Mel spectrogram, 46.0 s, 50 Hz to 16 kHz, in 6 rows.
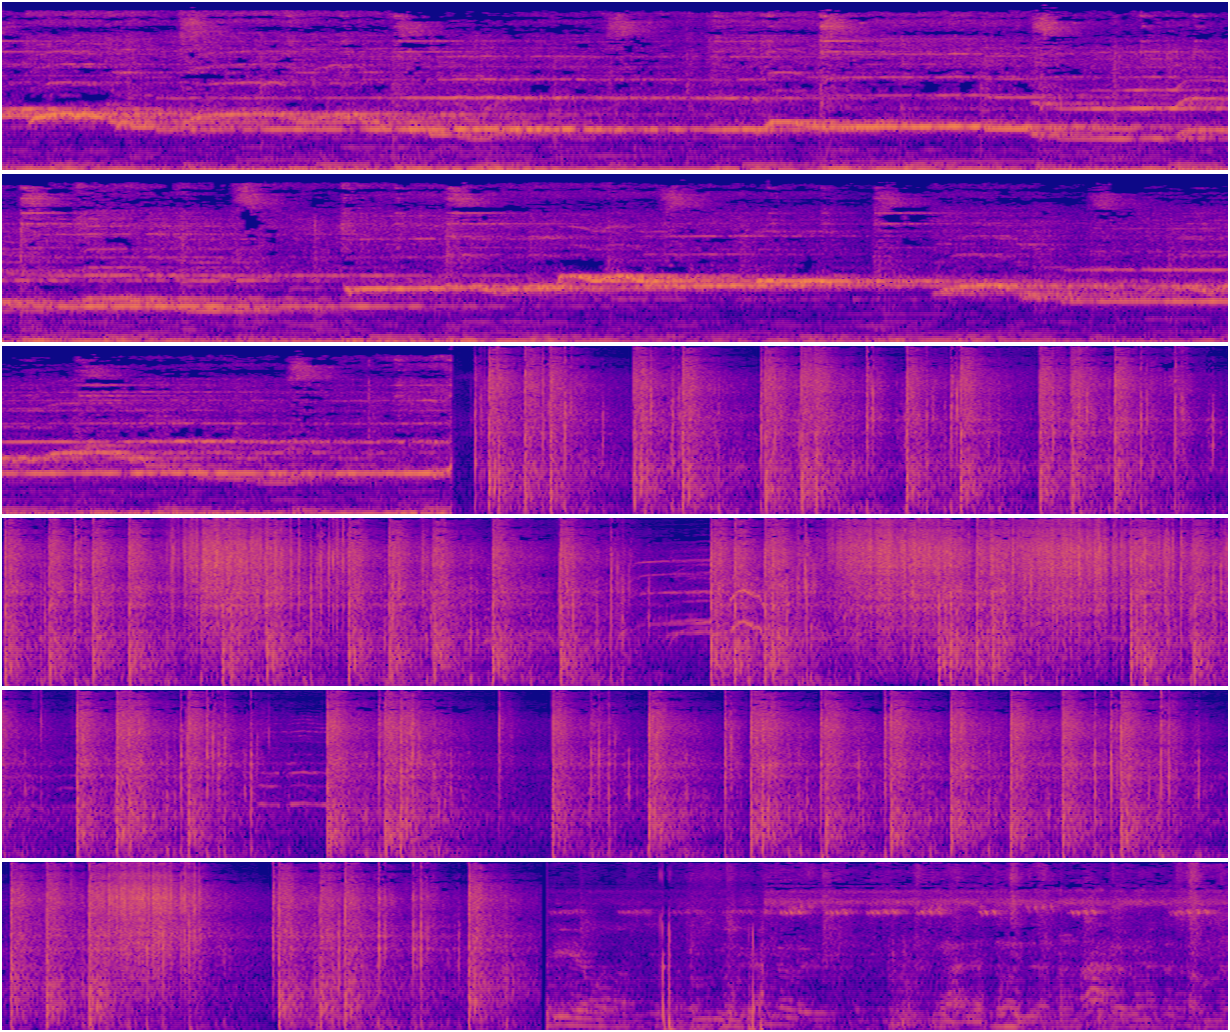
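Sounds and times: background music: 0.0s - 18.2s
rising firework whistle: 0.0s - 41.4s
fireworks cracking and banging: 18.1s - 44.3s.

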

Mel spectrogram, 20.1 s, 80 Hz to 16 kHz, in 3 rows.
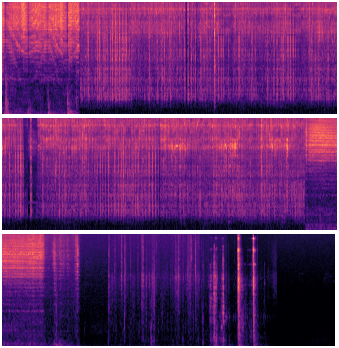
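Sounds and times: blade scraping on whetstone: 0.0s - 4.5s.

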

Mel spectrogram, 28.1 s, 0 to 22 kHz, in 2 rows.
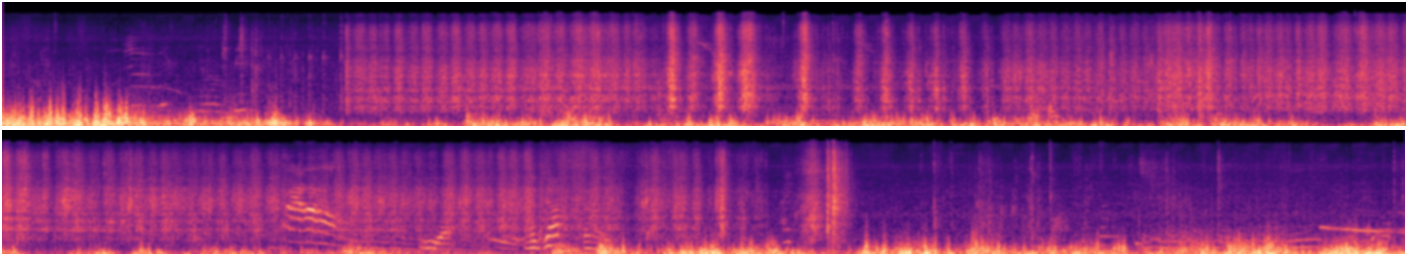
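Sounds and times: low rustling rumble: 1.8s - 22.0s
dry cat food rattling in box: 3.3s - 22.5s
cat meowing: 16.8s - 18.0s, 27.0s - 28.0s.

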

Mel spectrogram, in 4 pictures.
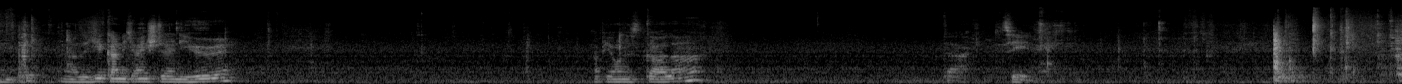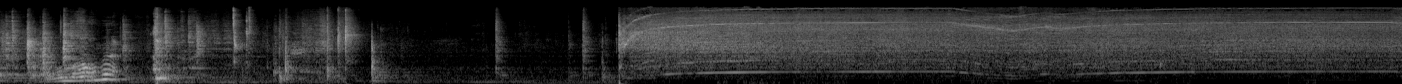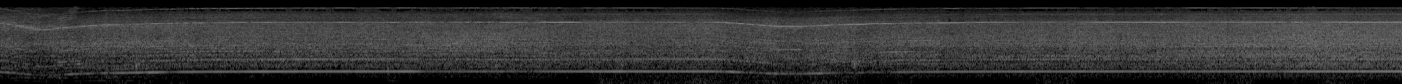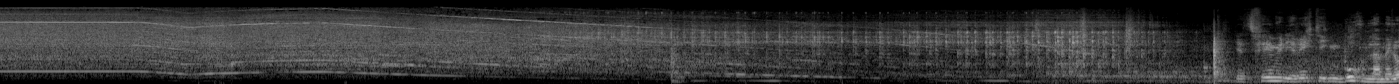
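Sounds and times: biscuit joiner motor whining: 20.2s - 54.1s.

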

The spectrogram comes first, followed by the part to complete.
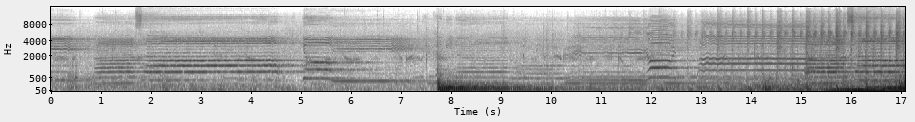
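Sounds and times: slow music with wordless voices: 0.0s - 17.0s
loud deep boom: 7.8s - 10.6s, 15.3s - 17.0s.

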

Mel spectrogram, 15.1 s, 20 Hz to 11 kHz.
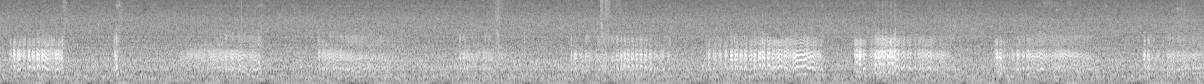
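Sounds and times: low steady hum: 0.0s - 15.0s
puppies whimpering: 2.3s - 3.3s, 4.0s - 4.9s, 7.2s - 15.0s.

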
